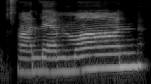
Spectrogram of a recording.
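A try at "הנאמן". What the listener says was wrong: You left out the middle syllable. Hane'eman.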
